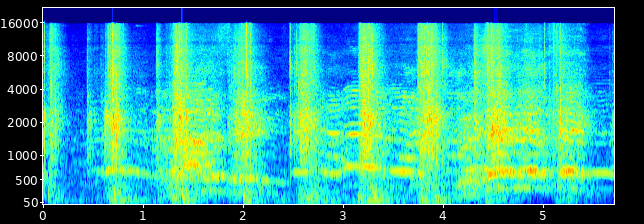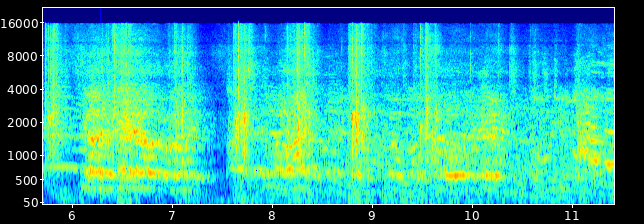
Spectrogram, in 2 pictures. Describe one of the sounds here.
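A large football crowd of young men and women chants and sings in unison, close by under a stand roof.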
